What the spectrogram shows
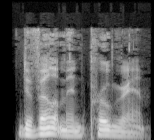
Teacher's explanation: Since these two words make a compound noun, the main stress falls on development.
